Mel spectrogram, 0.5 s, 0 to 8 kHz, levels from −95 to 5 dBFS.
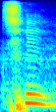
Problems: constant background noise, background conversations at intervals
